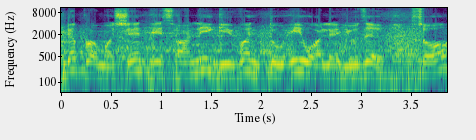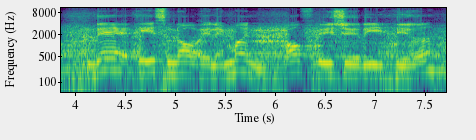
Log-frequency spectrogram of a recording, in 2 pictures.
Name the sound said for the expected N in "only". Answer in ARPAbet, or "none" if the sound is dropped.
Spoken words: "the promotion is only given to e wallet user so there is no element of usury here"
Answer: N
